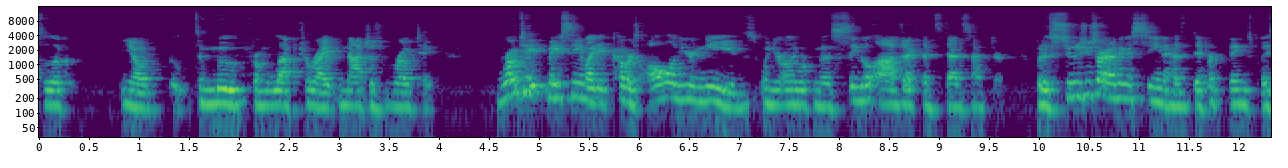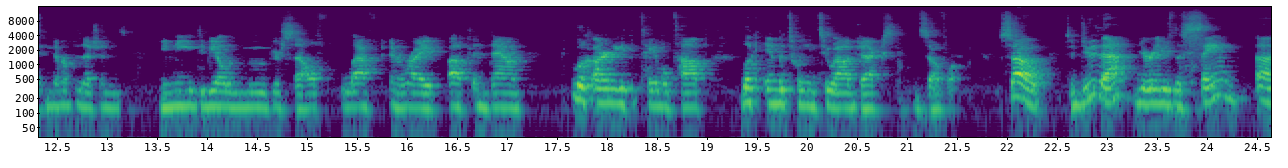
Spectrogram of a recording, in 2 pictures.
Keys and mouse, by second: 4.9-7.0 middle drag, 21.5-23.0 middle drag.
